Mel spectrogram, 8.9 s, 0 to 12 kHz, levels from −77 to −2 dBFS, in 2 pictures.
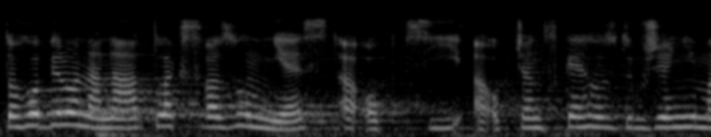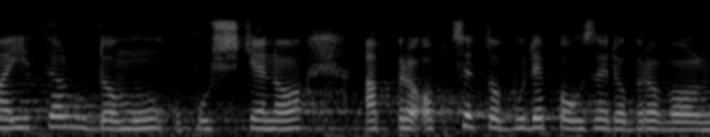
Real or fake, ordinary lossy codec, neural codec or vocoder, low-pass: real; Opus, 64 kbps; none; 7.2 kHz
